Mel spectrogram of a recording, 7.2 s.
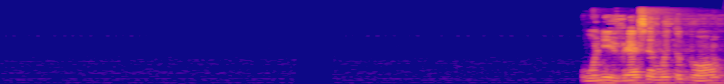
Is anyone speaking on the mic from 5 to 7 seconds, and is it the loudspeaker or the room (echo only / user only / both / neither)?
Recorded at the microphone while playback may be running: user only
